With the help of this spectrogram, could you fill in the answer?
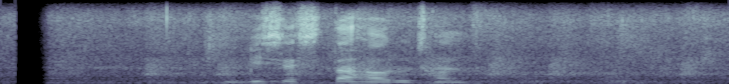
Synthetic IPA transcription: bisest̪aɦʌɾut͡sʰʌn

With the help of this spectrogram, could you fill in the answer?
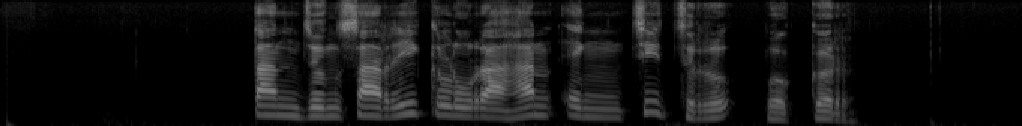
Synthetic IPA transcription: t̪aɲd͡ʒʊŋsaɾikəluɾaɦanɪŋt͡ʃid̥ʒ̥ə̤ɾʊʔb̥ɔ̤ɡ̥ɔ̤r

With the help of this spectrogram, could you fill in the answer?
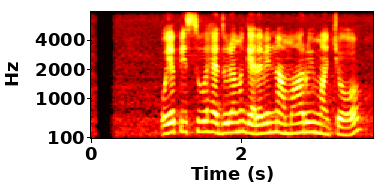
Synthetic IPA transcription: ojəpisːuʋəɦæd̪uɾɐməɡæləʋenːəamaːɾuimat͡ʃoː

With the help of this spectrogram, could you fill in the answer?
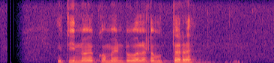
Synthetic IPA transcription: it̪inːojekomeɳʈuʋɐlːɐʈɐut̪ːəɾe

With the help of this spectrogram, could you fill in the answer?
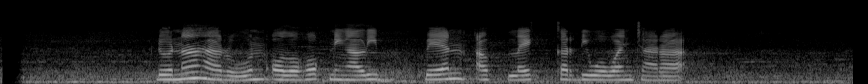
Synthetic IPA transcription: donaɦaɾunɔlɔɦɔk̚niŋalibɛnaflɛkːərdiwawaɲt͡ʃaɾa

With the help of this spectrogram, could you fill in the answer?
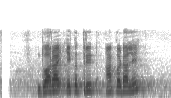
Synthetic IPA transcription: d̪waɾaʔekət̪ɾit̪ãkəɽale

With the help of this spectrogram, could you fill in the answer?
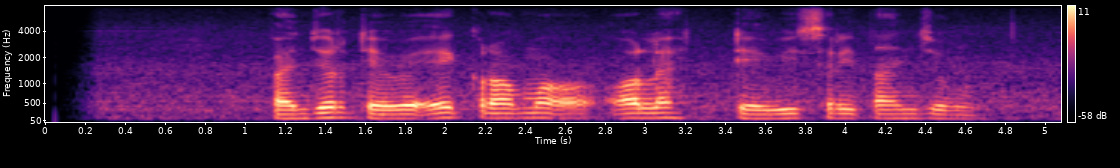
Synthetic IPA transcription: b̥ä̤ɲd͡ʒʊrɖ̥e̤weʔekɾɔmɔolɛhɖ̥e̤wisɾit̪aɲd͡ʒʊŋ

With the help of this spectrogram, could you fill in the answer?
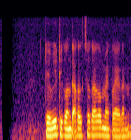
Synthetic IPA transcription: ɖ̥e̤wid̪̥i̤kɔnt̪a̰ʔkək̚ʒ̥o̤kakomɛklakən

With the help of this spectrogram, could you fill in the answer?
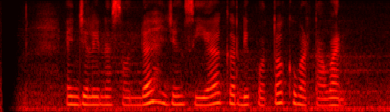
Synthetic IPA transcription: ʔɛɲd͡ʒəlinasɔndahd͡ʒɨŋsiakɨrdipɔt̪ɔkəwart̪awan

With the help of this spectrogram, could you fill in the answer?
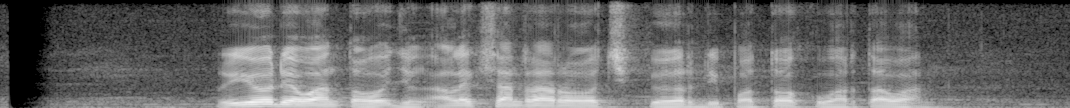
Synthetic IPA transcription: riɔdewant̪ɔd͡ʒɨŋʔa̰lɛksandɾaɾɔt͡ʃkɨrdipɔt̪ɔkuwart̪awan

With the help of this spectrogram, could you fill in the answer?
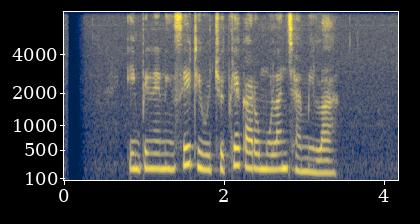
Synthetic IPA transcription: ʔimpinenɪŋsɪhd̪̥i̤wud̥ʒ̥ṳt̪̚kekaɾomulan̥d͡ʒ̥a̤mila

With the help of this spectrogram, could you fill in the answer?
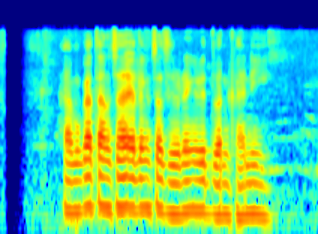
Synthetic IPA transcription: hamkat̪ansaɦelɪŋsad̥ʒ̥ɾunɪŋɾit̪̚wanɡ̥ani

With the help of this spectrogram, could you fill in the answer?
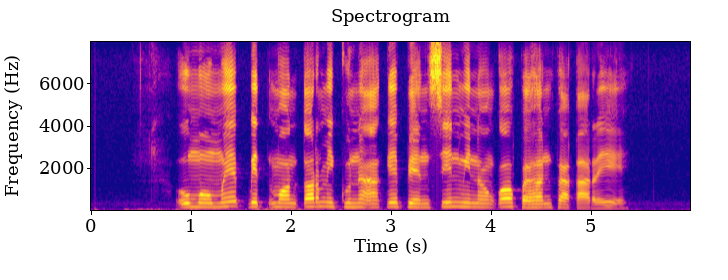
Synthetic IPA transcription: ʔumumepit̪̚mɔnt̪ɔrmiɡ̥ṳnaakeb̥ɛnsɪnminɔŋkɔb̥a̤ɦanb̥a̤kaɾe

